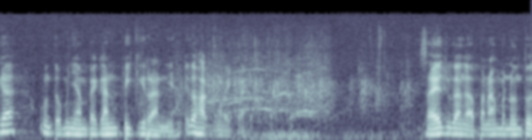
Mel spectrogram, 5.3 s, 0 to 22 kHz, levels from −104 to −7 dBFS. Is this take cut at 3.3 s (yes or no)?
yes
